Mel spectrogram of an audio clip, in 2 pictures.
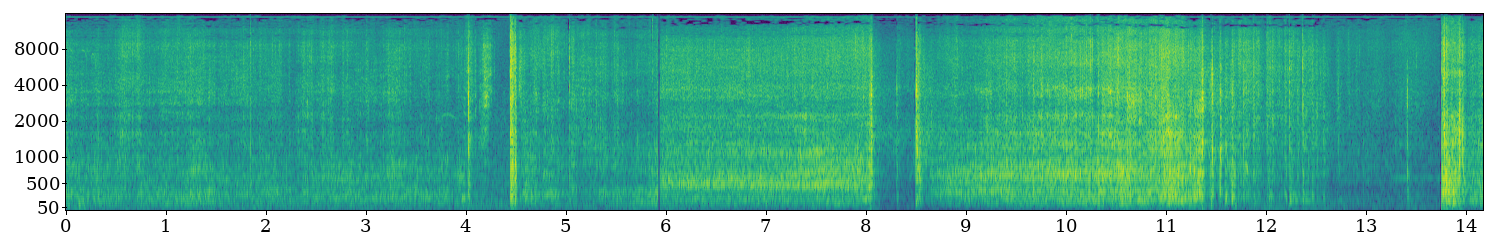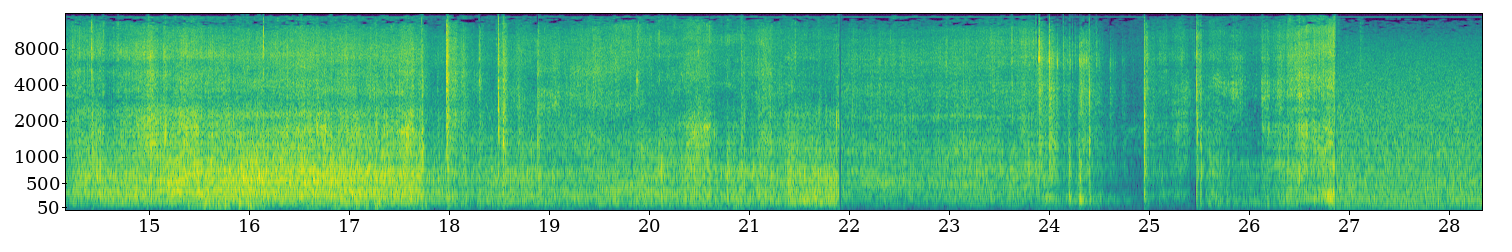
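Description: Skateboard wheels rolling on asphalt with a steady rumble that changes at each cut, loudest about halfway through. Now and then there is a sharp clack of the board.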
